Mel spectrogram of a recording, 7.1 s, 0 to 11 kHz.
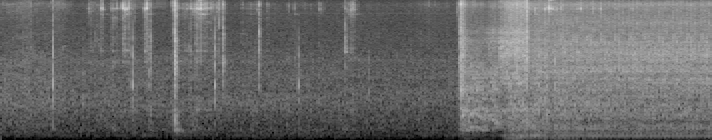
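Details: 1974 Ford Courier pickup, budget-restored with small 35-amp alternator: a few light clicks, then the engine catches at once and settles into a steady, even idle with no knocks or misses.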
